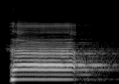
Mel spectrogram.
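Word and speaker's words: ثا: এটা পড়ার সময় আমরা জিহ্বার আগা দাঁতের আগায় লাগিয়ে দিলেই আমাদের ছা সঠিক উচ্চারণ চলে আসবে ইনশাল্লাহ সহজেই আর যদি আমরা জিহ্বাটা ভিতরে রেখে দিই তাহলে ছা সঠিক উচ্চারণ আসবে না এজন্য আমাদেরকে কি করতে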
